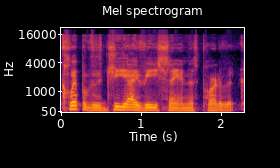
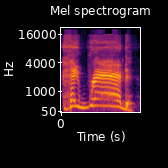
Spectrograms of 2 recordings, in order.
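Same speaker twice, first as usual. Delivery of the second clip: calling out; 14 semitones higher, 7 dB louder than usual. Real, not acted. Calling out to someone.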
